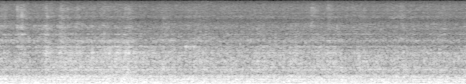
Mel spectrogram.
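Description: Steady low rumble of a train running along the track, from a driver's-cab ride video played through a screen's speaker and re-recorded.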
